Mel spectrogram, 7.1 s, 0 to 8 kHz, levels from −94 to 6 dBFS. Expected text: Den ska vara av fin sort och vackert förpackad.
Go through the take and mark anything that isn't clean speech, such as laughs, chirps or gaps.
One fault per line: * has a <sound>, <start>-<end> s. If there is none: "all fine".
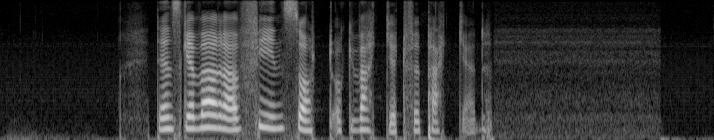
all fine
